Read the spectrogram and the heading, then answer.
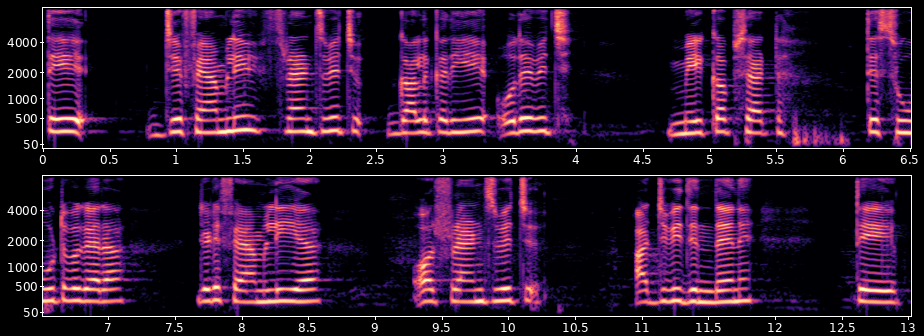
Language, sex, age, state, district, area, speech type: Punjabi, female, 30-45, Punjab, Shaheed Bhagat Singh Nagar, urban, spontaneous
